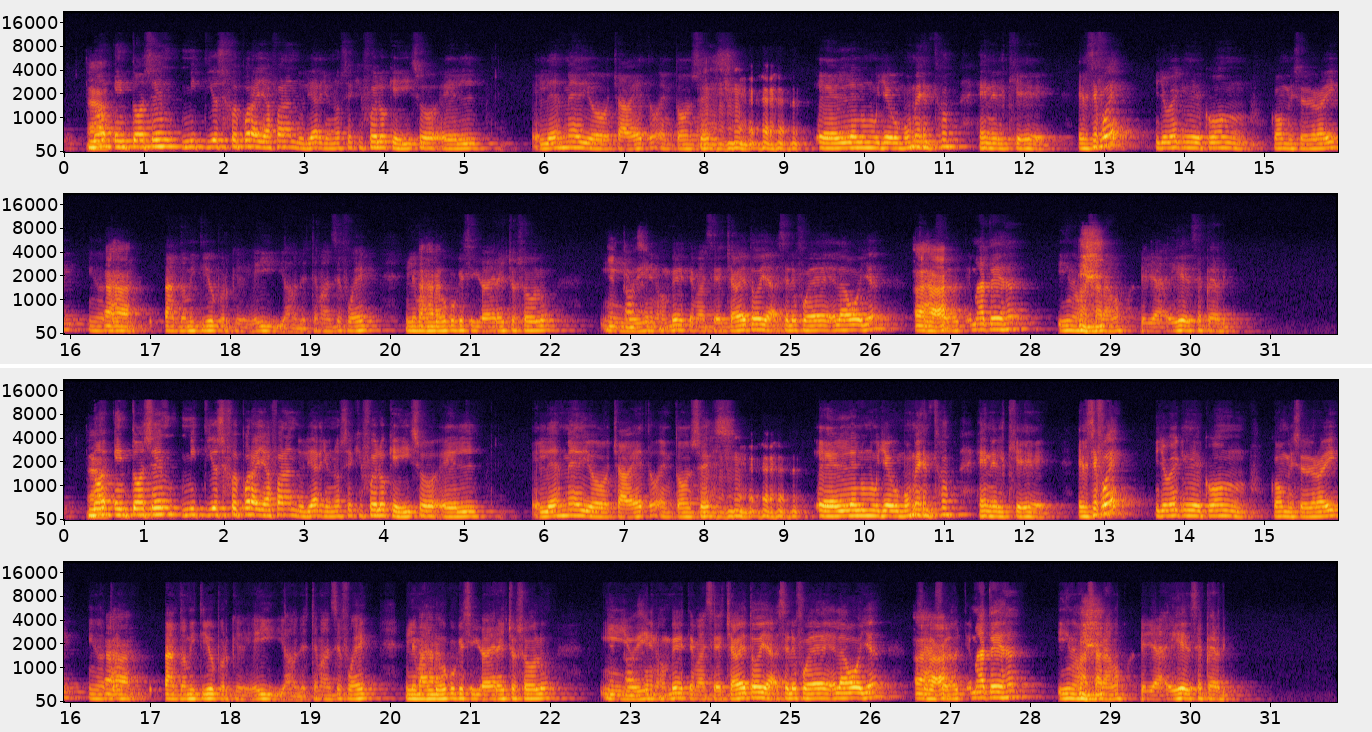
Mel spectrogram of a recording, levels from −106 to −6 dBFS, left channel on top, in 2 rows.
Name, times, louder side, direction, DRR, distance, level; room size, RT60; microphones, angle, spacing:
voice 1, 0.3-5.2 5.9-8.3 9.4-12.3 12.7-13.2 13.6-14.8 15.1-16.8 17.2-19.8 20.2-22.1 22.6-26.2 26.7-27.9 28.4-29.1 29.4-30.4, right 2 dB, 70° right, 1.1 m, -23 dB
voice 2, 7.9-9.2 16.4-16.8 20.4-20.7 22.7-23.3 26.6-27.0 28.6-29.0, left 1 dB, 15° left, 0.9 m, -25 dB
14.0 x 10.5 x 5.7 m
head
